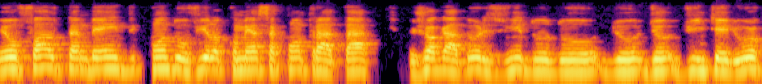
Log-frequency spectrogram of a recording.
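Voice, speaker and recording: A man speaks at a fairly slow pace. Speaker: football fan. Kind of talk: interview.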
